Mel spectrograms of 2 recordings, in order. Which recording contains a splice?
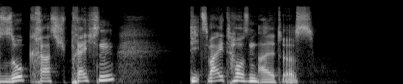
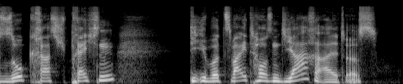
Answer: first; 2 cuts; at 2.0 s, 2.6 s

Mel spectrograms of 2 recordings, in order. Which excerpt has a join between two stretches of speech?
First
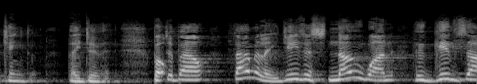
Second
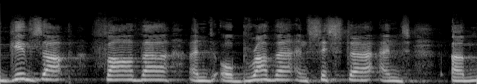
first; 2 cuts; at 1.7 s, 3.2 s

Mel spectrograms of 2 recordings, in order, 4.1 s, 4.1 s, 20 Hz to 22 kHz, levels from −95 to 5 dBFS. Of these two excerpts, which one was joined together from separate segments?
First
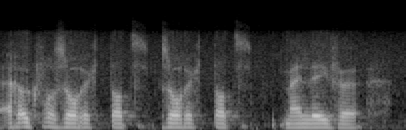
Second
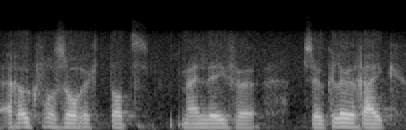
first; 1 cut; at 1.6 s

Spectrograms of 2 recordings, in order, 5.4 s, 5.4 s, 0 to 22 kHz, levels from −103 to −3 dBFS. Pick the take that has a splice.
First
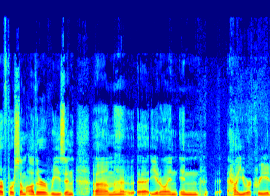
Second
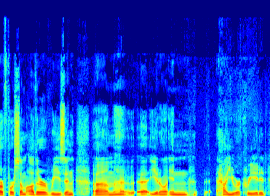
second; 1 cut; at 3.3 s

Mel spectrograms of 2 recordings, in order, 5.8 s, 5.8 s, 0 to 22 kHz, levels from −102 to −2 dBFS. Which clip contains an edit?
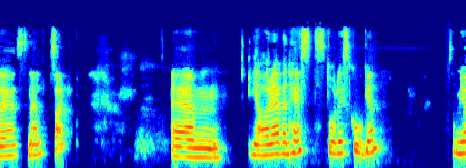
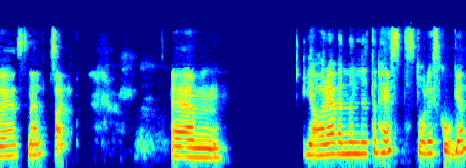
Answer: first; 2 cuts; at 3.0 s, 3.6 s

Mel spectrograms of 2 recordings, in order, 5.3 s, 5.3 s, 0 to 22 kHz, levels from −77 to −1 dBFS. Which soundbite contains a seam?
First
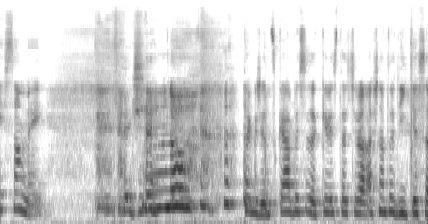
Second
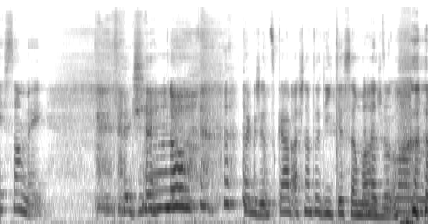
second; 1 cut; at 3.6 s

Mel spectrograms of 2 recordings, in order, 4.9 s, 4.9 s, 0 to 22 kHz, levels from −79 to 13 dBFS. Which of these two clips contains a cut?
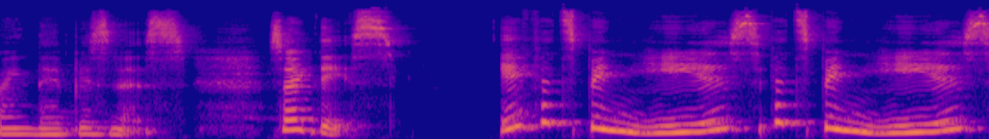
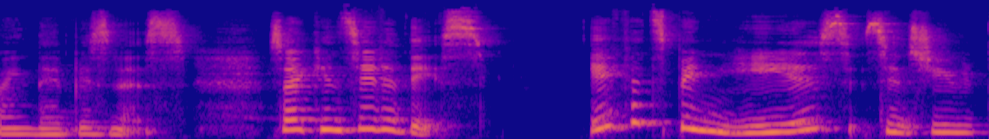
first; 2 cuts; at 1.6 s, 3.9 s

